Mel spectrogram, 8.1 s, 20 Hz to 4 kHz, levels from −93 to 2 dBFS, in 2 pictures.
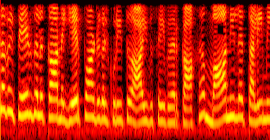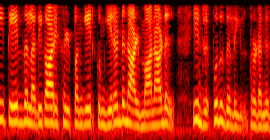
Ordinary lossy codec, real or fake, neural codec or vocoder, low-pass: none; real; none; 3.6 kHz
